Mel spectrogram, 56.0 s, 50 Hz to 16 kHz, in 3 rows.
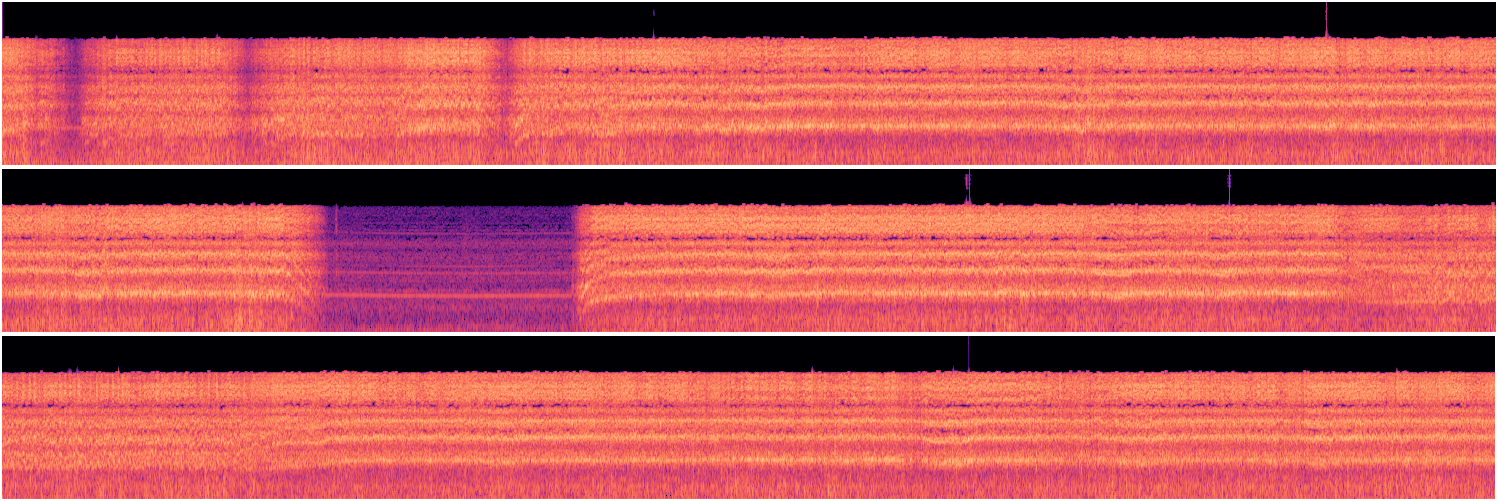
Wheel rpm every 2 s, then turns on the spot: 120, 130, 180, 170, 210, 230, 230, 230, 230, 230, 230, 50, 10, 190, 230, 230, 230, 220, 160, 160, 190, 230, 230, 230, 230, 230, 230, 230.
none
